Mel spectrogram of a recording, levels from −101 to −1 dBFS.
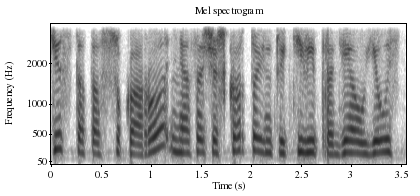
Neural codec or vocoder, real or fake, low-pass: none; real; 3.6 kHz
